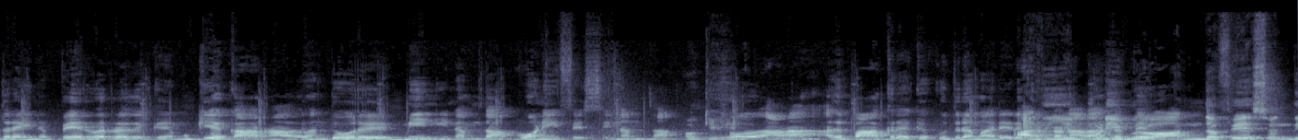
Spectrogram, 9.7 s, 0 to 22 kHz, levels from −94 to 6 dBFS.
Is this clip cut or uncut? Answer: cut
